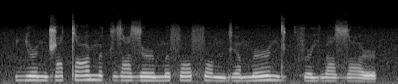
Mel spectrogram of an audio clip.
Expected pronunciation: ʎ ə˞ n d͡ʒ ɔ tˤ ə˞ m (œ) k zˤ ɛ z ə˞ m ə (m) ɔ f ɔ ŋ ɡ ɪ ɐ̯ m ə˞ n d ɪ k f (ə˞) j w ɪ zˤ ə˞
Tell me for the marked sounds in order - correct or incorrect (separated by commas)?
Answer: correct, incorrect, correct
